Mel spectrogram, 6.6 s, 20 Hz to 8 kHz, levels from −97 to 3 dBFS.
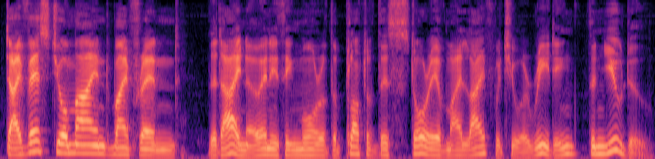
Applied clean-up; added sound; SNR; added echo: none; none; none; none.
